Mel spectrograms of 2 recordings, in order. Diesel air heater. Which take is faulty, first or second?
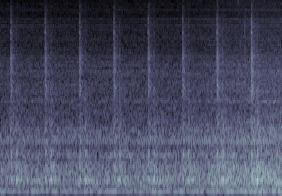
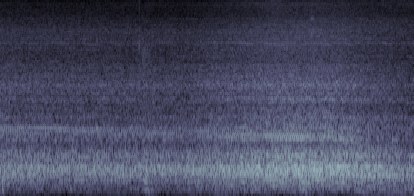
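second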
